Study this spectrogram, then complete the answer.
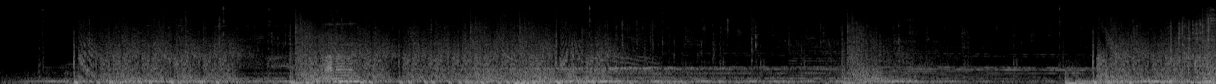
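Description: A double-barrelled gun fires repeatedly in the video game Max Payne, heavy booming shots in uneven bursts amid chaotic action noise.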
